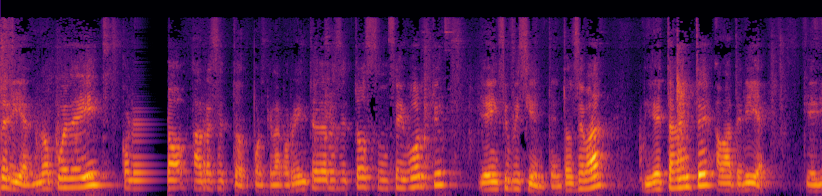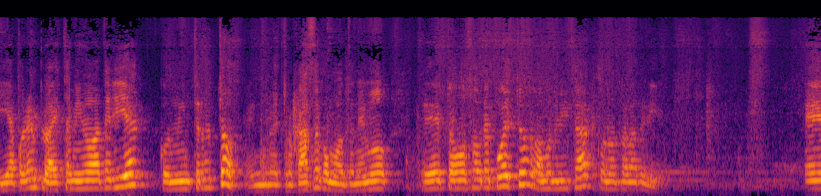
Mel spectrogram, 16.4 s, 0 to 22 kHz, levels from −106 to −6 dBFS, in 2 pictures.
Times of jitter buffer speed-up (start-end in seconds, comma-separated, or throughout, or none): 2.27-2.87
